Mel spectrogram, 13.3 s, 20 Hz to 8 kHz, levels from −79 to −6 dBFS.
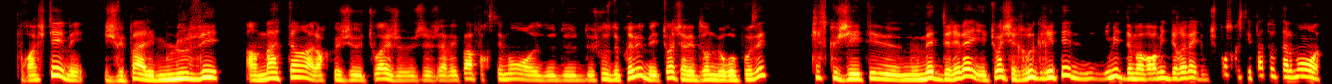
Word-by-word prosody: pour 120 +1 -2
acheter. 195 - +2
Mais 115 -5 -3 0.2
je 105 -1 -5
vais 115 - -3
pas 100 - +2
aller 120 -2 +4
me 125 +2 +2
lever, 165 +4 +3 0.2
un 115 - +2
matin 165 +8 +2
alors 120 0 +1
que 125 - -4
je 120 +1 -3
tu 115 -1 -6
vois, 150 0 +2
je 110 -1 -6
j'avais 115 +1 -5
pas 150 -1 +3
forcément, 135 -3 -3
heu, 120 - -3
de 115 +1 -3
de 115 +1 -4
de 115 +1 -7
choses 135 +2 -3
de 130 - -1
prévu. 180 - +2
Mais, 120 - +1
tu - - -7
vois, 175 - +3
j'avais 130 -7 +1
besoin 125 +3 -1
de - - +1
me 120 - +1
reposer. 130 - +1 0.4
Qu'est-ce 175 -3 -6
que 165 - -2
j'ai 140 0 +2
été, 140 +3 -2
heu, 135 -4 +1
me 125 0 0
mettre 155 +3 +4
des 135 - +1
réveils? 160 - +3
Et - - -2
tu - - -2
vois, - - +6
j'ai 140 -7 -2
regretté 180 - +1
de 170 - -2 0.2
limite, 185 +3 0
de - - +2
m'avoir 145 0 +4
mis 170 - 0
des 150 0 -2
réveils. 170 +2 +1
Donc, 130 -1 -16
je - - -12
pense 265 -1 -8
que 200 - -14
c'est 175 - -8
pas 230 - -6
totalement, 195 -4 +1
heu, - - -10
140 Hz, 290 wpm, -23 LUFS, 120-170 Hz, 0.4 s, vois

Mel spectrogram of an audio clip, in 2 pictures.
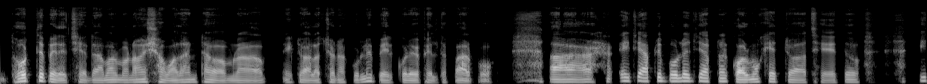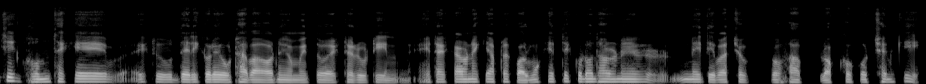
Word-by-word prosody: ধরতে 150 +4 +8
পেরেছেন। 95 +1 +2
আমার 110 +1 +2
মনে 105 +1 +1
হয় 115 - +3
সমাধানটাও 105 +3 +1
আমরা 95 0 -1 0.4
একটু 105 - -8
আলোচনা 100 +2 -2
করলে 120 +8 -1
বের 95 -3 0
করে 95 -1 +2
ফেলতে - - -5
পারব। - - +2 0.8
আর 115 0 +4 0.4
এইযে 160 - +3
আপনি 165 +2 +2
বললেন 150 +1 +7
যে - - 0
আপনার 145 0 0
কর্মক্ষেত্র 120 +3 +4 0.2
আছে। 100 - -8 0.2
তো 110 - 0 0.7
এইযে 170 0 0 0.2
ঘুম 120 0 0
থেকে 130 +1 -3 0.6
একটু 125 0 -9 0.2
দেরি 115 -1 +2
করে 115 0 +3
ওঠা 120 +2 -1
বা 110 - +4
অনিয়মিত 105 -1 -3 0.2
একটা 110 - -5
রুটিন। 100 -2 -2 0.4
এটার 120 -1 -1
কারণে 120 +1 +3
কি - - -9
আপনার 125 0 -5
কর্মক্ষেত্রে 115 +7 -2
কোনো 130 0 +2
ধরনের 125 -1 +1 0.5
নেতিবাচক 110 -1 -2 0.2
প্রভাব 110 0 -3 0.2
লক্ষ্য - - -3
করছেন 115 +2 -3
কি? 140 -3 -6
115 Hz, 150 wpm, -24 LUFS, 105-125 Hz, 0.8 s, ধরতে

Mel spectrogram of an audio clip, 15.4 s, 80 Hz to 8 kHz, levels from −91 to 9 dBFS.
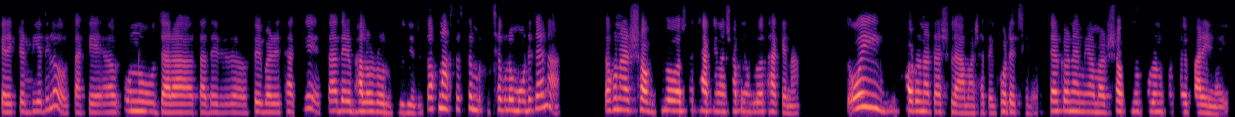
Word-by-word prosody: Character 215 +1 -2
দিয়ে 235 0 -2
দিল, 320 +7 -2 0.3
তাকে 205 +1 -5
অ্যা 210 - -3 0.2
অন্য, 240 0 +2 0.3
যারা 210 0 +5 0.3
তাদের 210 0 -3 0.4
ফেভার 215 -2 0
এ - - -9
থাকে, 270 +7 -4 0.2
তাদের 245 0 +1
ভালো 230 -1 +5
রোল 215 -2 0
গুলো 205 -1 -9
দিয়ে 190 -2 -3
দিল। 185 +2 -16
তখন 290 +2 +2
আস্তে, 290 0 -6
আস্তে 295 +2 -2
ম - - 0
ইচ্ছেগুলো 265 +3 0
মরে 245 +1 0
যায় 320 +3 +2
না? - - -2 0.6
তখন 255 +3 +2
আর 260 - +3
শখগুলো 255 0 +4
আসলে 240 +1 -8
থাকে 235 -1 +4
না, 220 - 0
স্বপ্নগুলো 225 -1 -2
থাকে 220 -3 0
না। - - -6 0.6
তো - - -8
ওই 345 - +9 0.5
ঘটনাটা 235 -2 +4
আসলে 215 0 -4
আমার 190 -1 -6
সাথে 205 -2 -7
ঘটেছিল। 210 -4 -3 0.2
যার 240 -1 +4
কারণে 240 -1 +2
আমি 225 0 -5
আমার 210 -1 0
স্বপ্ন 230 -1 +2
পূরণ 225 -1 -2
করতে 220 0 -4
পারি 200 -1 +3
নাই। 170 - -7
225 Hz, 195 wpm, -24 LUFS, 210-245 Hz, 0.6 s, ওই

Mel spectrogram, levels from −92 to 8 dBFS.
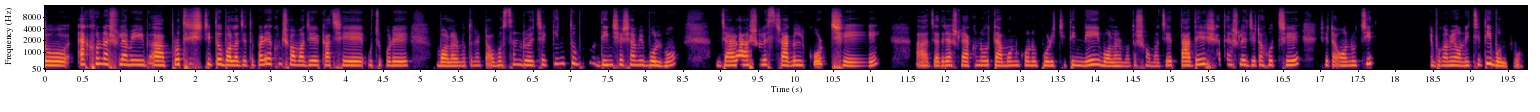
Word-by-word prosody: তো 245 - +8 0.5
এখন 320 +1 +1
আসলে 290 - -1
আমি 265 0 +2 0.3
আ - - +8 0.2
প্রতিষ্ঠিত 290 0 +1 0.2
বলা 240 -1 +6
যেতে 250 +1 -4
পারে। 270 +2 +3
এখন 315 +1 -11
সমাজের 250 -1 +2
কাছে 235 +1 0 0.3
উঁচু 245 +1 -8
করে 230 0 +3 0.6
বলার 210 -1 +4
মত 220 - -9
একটা 225 - -8
অবস্থান 235 +6 -5
রয়েছে। 245 +2 0
কিন্তু 335 +2 -3
উন 350 -8 -17
দিন 260 0 +2
শেষে 275 -1 -1
আমি 255 0 -1
বলব 220 -3 +3 0.8
যারা 240 +2 +4
আসলে 275 0 -2
স্ট্রাগল 245 0 +3 0.2
করছে, 160 +8 +2 0.9
আ - - -2 0.2
যাদের 230 +1 0
আসলে 235 - -5
এখনো 240 +2 -4 0.2
তেমন 225 +1 +1
কোনো 230 -1 0
পরিচিতি 230 +2 -1 0.2
নেই 265 +4 +4
বলার 205 -1 0
মতো 195 +3 -11
সমাজে, 205 0 -7 0.2
তাদের 255 +6 +3
সাথে 295 - -16
আসলে 270 +1 0
যেটা 250 +1 -2
হচ্ছে 250 0 0 0.4
সেটা 245 - -4
অনুচিত, 240 +9 -1 0.8
এবং 230 +1 -5
আমি 235 - +1
অনুচিতিই 240 +9 +2
বলবো। 200 -3 -2
240 Hz, 155 wpm, -22 LUFS, 225-265 Hz, 0.9 s, তো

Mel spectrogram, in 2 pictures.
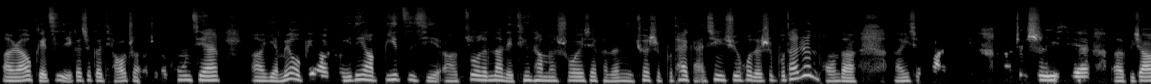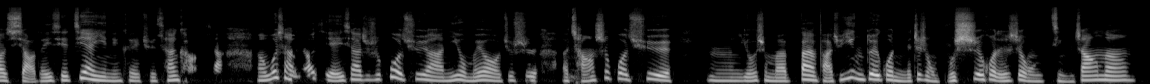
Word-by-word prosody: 然 175 +2 +3
后 205 - +4
给 165 -4 0
自 205 - -9
己 175 - -1
一 - - -4
个 185 - -3
这 200 - -7
个 175 -3 -3
调 155 +1 -5
整 175 -1 -7
的 - - -20
这 - - -19
个 160 - -15
空 205 0 -4
间。 195 0 +2 0.3
呃， 175 0 -2
也 165 -1 0
没 200 +8 0
有 250 -2 +2
必 220 +5 -2
要 245 - -2 0.2
说 175 - -5
一 180 - -1
定 220 - +1
要 205 -2 +4
逼 215 +5 -3
自 215 -2 -7
己， 155 -4 -6
呃， 155 0 -7
坐 215 +7 -1
在 195 - +2
那 195 0 +2
里 150 -5 -2
听 195 +6 -3
他 190 +1 0
们 175 -1 -2
说 180 +2 -2
一 - - -1
些 180 0 -3
可 160 -2 -8
能 155 +2 -4
你 155 - -5
确 195 +6 -4
实 175 -1 -2
不 170 +1 -11
太 210 +3 0
感 165 - -10
兴 215 +4 -1
趣、 200 0 -2
或 195 +1 -2
者 170 - 0
是 165 +5 +4
不 195 +1 -7
太 250 +4 +1
认 415 +1 0
同 160 -9 -6
的 155 -2 +1 0.4
呃， 155 -1 -3
一 - - -1
些 165 - -12
话 - - -3
题。 - - -24 0.5
呃， 420 - -14
这 460 - -11
是 205 - +4
一 195 - +5
些 185 -1 +1 0.4
比 155 - -8
较 180 +1 +4
小 165 - -1
的 160 0 -2
一 - - +2
些 190 +3 -1
建 240 -1 +4
议， 185 - +2
您 165 -1 -2
可 175 - -5
以 165 - -2
去 165 +1 -8
参 195 +5 0
考 205 - -7
一 - - -40
下。 - - -6 0.4
呃， 185 0 +1
我 300 - +4
想 300 -2 0
了 - - -5 0.2
解 175 -4 +1
一 - - +2
下， 220 +3 +1
就 205 - -7
是 225 +2 -3
过 300 +3 +3
去 235 0 -2
啊， 180 -5 +2
你 170 +3 -1
有 210 -1 +3
没 175 +2 0
有 185 -5 +3
就 190 - -8
是 180 0 -4 0.2
呃， 165 - -4
尝 155 +3 -2
试 250 +10 -2
过， 255 -2 +1
去 210 -4 +2 0.3
嗯， 170 -3 -3
有 170 +1 +1
什 185 0 +1
么 155 -1 +2
办 215 0 +7
法， 145 - 0
去 215 - -4
应 270 -3 +2
对 225 -1 +8
过 210 -1 +2
你 170 -4 0
的 155 - -2
这 235 - -1
种 190 -9 -2
不 165 - -1
适， 230 +6 +6
或 215 -1 +3
者 155 - +2
是 - - +2
这 170 +5 0
种 150 -5 -2
紧 145 -6 -6
张 200 +7 +4
呢？ 195 -1 +3
185 Hz, 340 characters per minute, -24 LUFS, 165-210 Hz, 0.5 s, 对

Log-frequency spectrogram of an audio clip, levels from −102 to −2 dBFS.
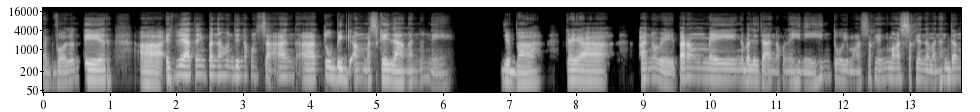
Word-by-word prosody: nag-volunteer, 110 +4 +1 0.4
ah, 100 -1 +6
eto 130 +3 -3
yata 155 0 +6
yung 155 -1 -7
panahon 155 0 0
din 145 0 -3
na 150 - -7
kung 145 -1 -11
saan, 140 0 0
ah, 120 0 +4
tubig 135 -3 0
ang 120 0 -1
mas 120 +1 -1
kailangan 110 -2 +2
nun, 120 +3 -17
eh, 85 -4 -10 0.7
'di 110 -1 -1
ba. 100 +1 0 0.4
Kaya 110 -2 +3 0.5
ano, 125 0 0
eh, 100 -2 -3
parang 130 0 +4
may 120 -1 0
nabalitaan 115 -3 -2
ako 100 - -16
na 105 0 -7
hinihinto 105 +6 -8
yung 110 -2 -9
mga 100 0 -8
sasakyan, 125 -1 -8
yung 135 0 -4
mga 130 - -1
sasakyan 125 -1 -2
naman 105 -2 -7
handang, 125 +2 -5
120 Hz, 155 wpm, -26 LUFS, 105-130 Hz, 0.7 s, ah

